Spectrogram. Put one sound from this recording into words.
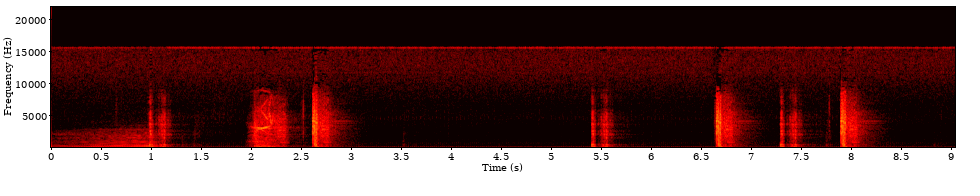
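Short electronic menu blips sound several times.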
